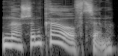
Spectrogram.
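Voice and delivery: high, slow woman's voice; blonde lady's answer. A narrator's reading. Organizer names their activities officer, slowly in a high voice. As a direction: spell it out slowly.

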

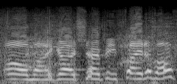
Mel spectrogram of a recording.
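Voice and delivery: high, loud urgent plea; rally your partner in a panic; panicked excitement. Real, not acted. Enemy appears, calls to partner.

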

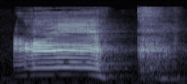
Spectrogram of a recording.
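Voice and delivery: a loud, high "Eck"; disgusted. Acted. Creatures disgusted.

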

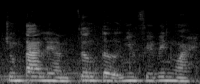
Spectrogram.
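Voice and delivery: ordinary delivery

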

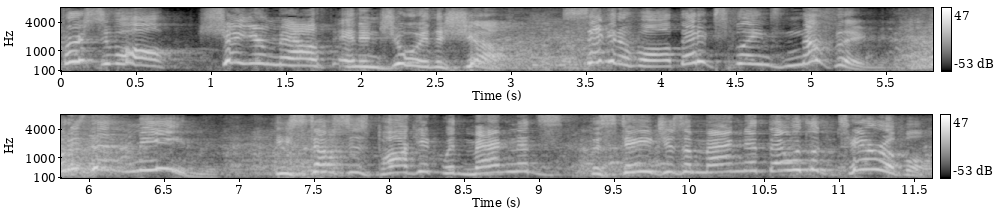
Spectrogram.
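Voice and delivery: high, incredulous, laughing rebuttal; exasperated rant. Real, not acted. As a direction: tear the idea apart in disbelief. Ranting rebuttal to the stranger.

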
